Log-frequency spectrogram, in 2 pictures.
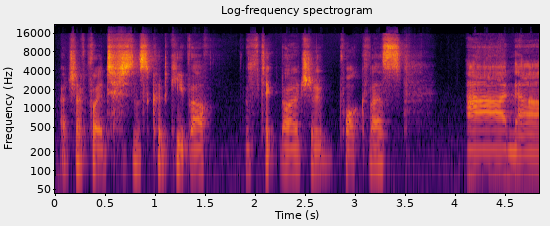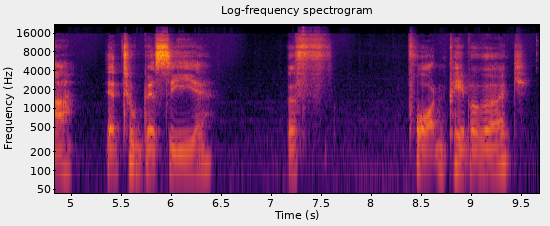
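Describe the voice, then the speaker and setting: A man's voice: lowish voice, fairly even intonation, measured pace, fairly bright tone. A man livestreaming games, chatting casually in a joking, rambling way with some stammering. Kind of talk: casual gaming livestream chat.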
